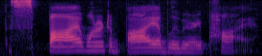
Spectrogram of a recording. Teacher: the word pie is produced with a little puff of air as the p is released. That puff of air is called aspiration.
